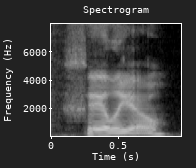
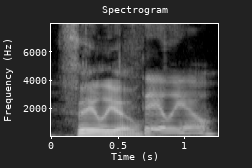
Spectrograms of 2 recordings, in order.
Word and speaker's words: Thelio: Well, it is Thelio. Thelio. Yeah, I mispronounce it all the time.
